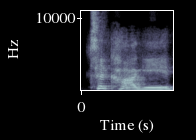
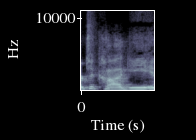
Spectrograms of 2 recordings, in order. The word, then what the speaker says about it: Takagi: No, it's Takagi, Jennifer Takagi. Anybody who watched like Karate Kid, Mr. Miyagi, Takagi Miyagi.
